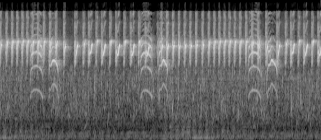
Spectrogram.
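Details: Wiceh trapping lure: dense, quick-fire piercing chirps with brief gaps, mixed with repeated curved, ringing call notes about once a second.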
